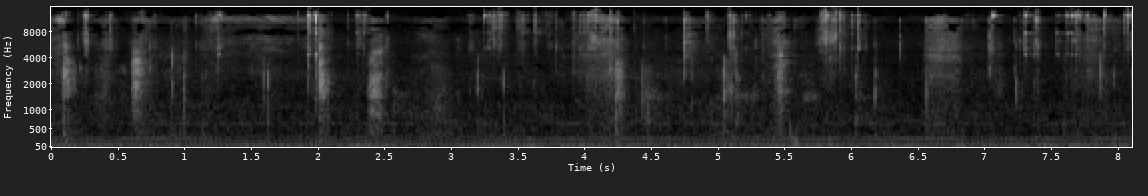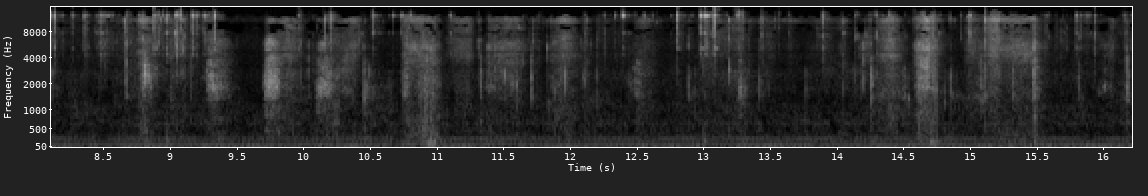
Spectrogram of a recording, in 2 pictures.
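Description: A Scottish terrier puppy and a West Highland white terrier play-fighting on a bed: scattered soft snaps, mouthing and bedding rustles, with a short low growl about eleven seconds in.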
